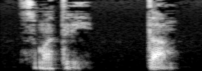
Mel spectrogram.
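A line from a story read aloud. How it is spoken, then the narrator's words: Whispered. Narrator (Russian): прошептал Джад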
